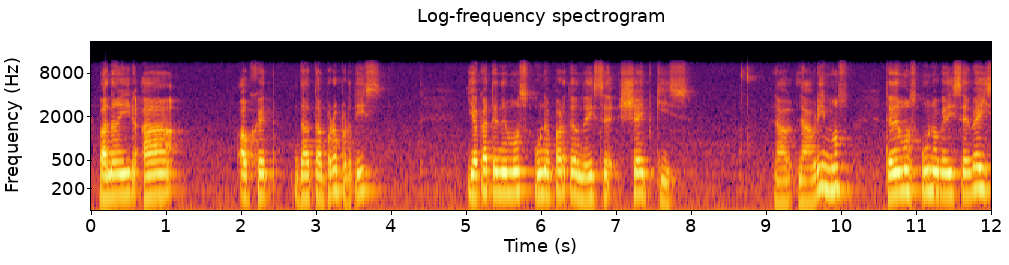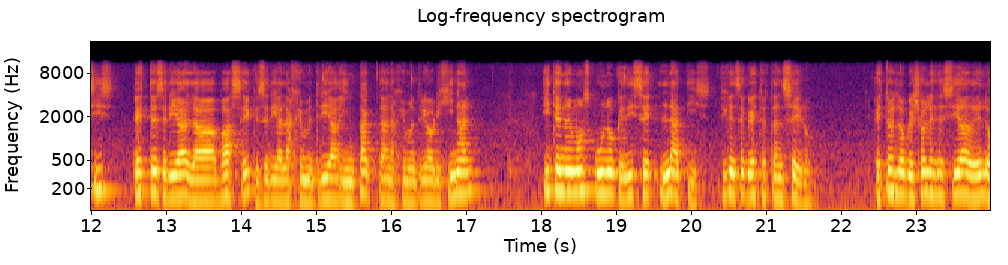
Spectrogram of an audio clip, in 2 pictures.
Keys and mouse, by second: 8.3 click, 14.3-14.8 middle drag, 15.5 middle click, 18.6 click.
